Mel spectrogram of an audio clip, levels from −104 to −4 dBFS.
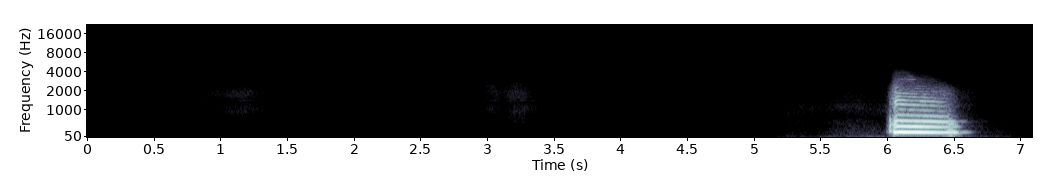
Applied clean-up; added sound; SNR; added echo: neural mask model Resemble Enhance denoiser.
